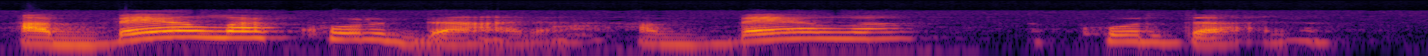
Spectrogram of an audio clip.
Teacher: Essa vogal, ela é átona. Assim ocorre uma fusão fonética entre as sílabas lá e a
